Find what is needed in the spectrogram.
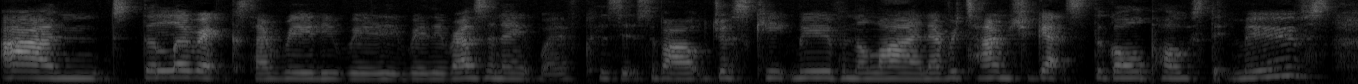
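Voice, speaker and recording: A woman with a Mancunian accent talks at a very fast pace, with hardly any pauses and big swings in loudness. Her fairly high, bright, sharp voice has monotone, flat intonation. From Manchester, England. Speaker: actor and singer. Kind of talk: casual podcast chat.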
